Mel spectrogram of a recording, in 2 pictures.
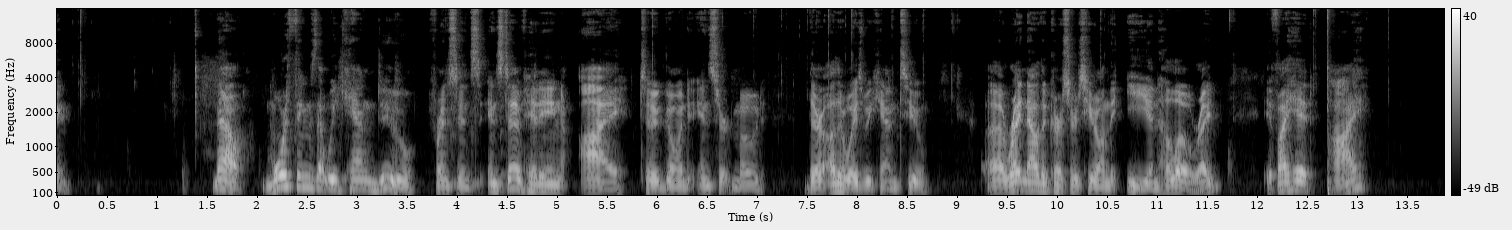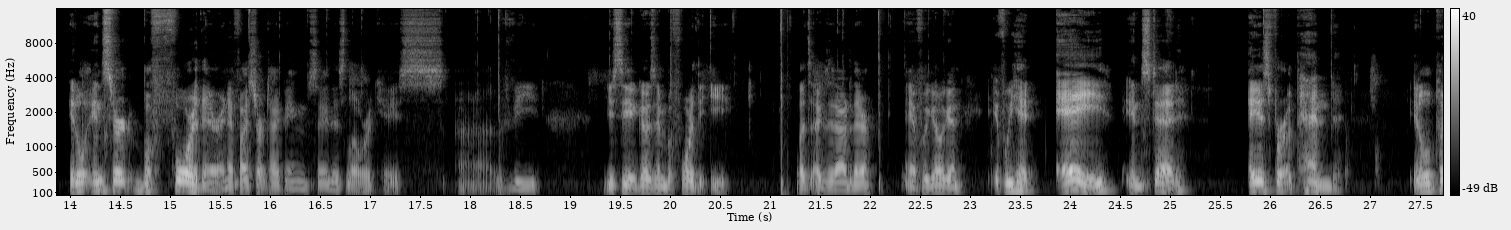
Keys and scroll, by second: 12.6 i, 21.0 Escape.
